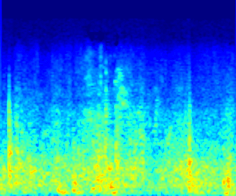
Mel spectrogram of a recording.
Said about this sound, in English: Boat is lying at an angle. The crew are sitting out on the weather rail, trying to keep her balanced. Chopping around the place here.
